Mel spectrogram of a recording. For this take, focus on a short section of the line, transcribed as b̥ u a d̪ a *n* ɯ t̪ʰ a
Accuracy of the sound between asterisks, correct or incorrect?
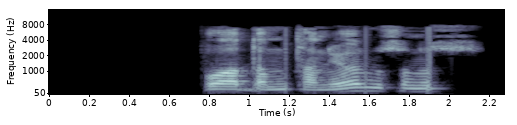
incorrect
